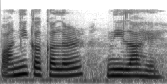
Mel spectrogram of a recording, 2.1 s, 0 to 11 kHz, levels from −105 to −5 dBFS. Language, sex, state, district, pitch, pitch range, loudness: Hindi, female, Arunachal Pradesh, Longding, 230 Hz, 225-255 Hz, -14 LUFS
